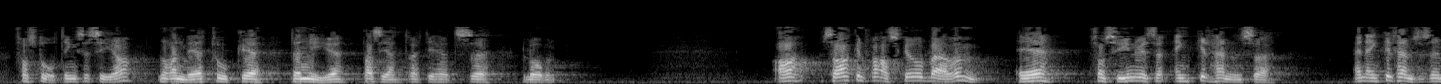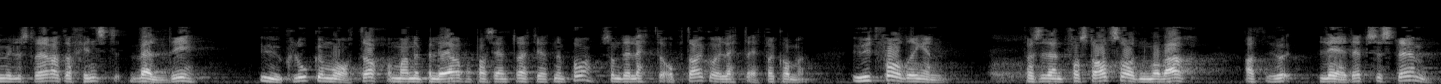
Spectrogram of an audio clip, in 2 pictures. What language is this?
Norwegian Bokmål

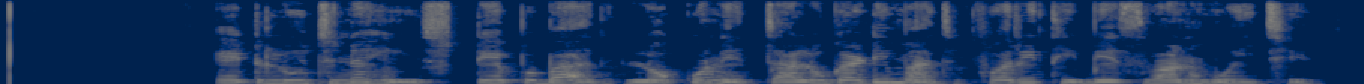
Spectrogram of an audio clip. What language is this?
Gujarati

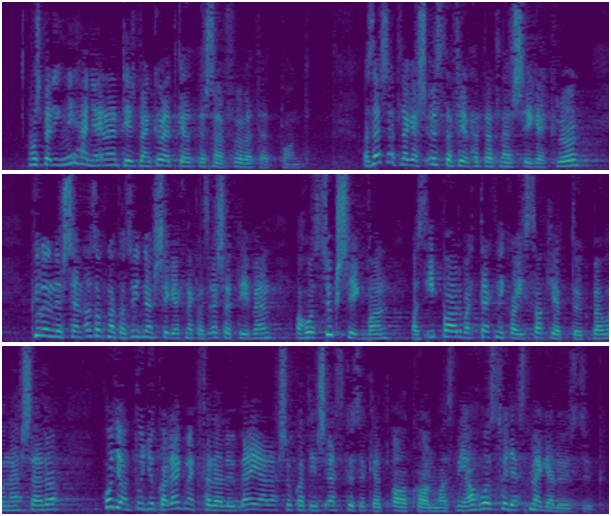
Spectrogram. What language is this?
Hungarian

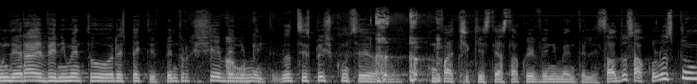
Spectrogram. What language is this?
Romanian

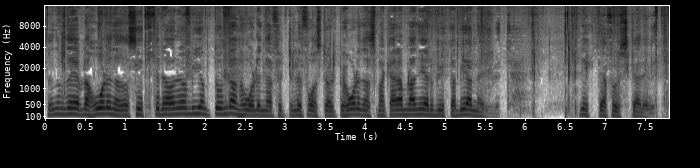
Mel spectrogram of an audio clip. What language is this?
Swedish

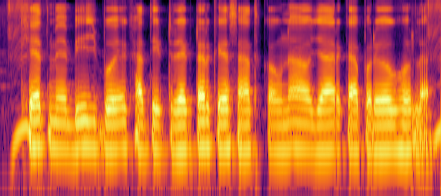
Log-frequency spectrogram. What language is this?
Bhojpuri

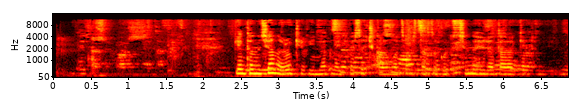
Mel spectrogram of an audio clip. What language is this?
Armenian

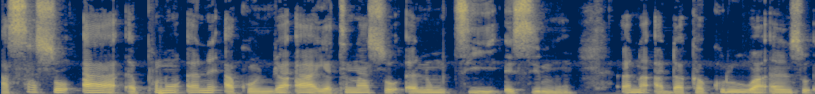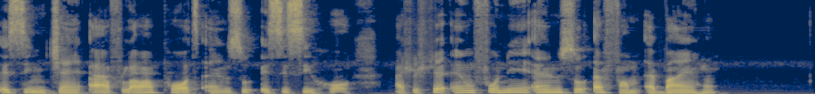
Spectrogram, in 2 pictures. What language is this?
Akan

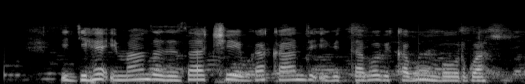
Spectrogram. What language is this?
Kinyarwanda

